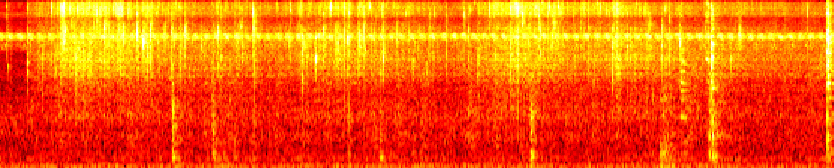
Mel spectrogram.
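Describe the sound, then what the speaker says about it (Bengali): Dried red chilies spit and crackle in hot mustard oil for tempering, a faint continuous sizzle with scattered light pops and occasional soft stirring clicks, no talk. "এখানে সর্ষের তেল দিয়েছি এখানে ফোড়নে দেবো শুকনো লঙ্কা"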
